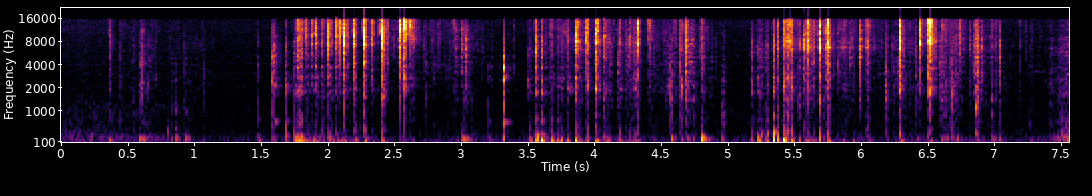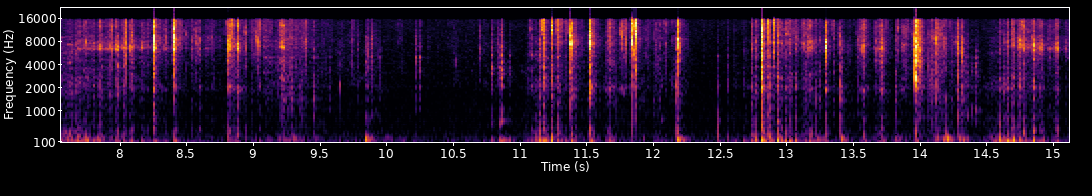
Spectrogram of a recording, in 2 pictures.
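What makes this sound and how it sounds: A utility knife blade scrapes powdery flakes off a palm-sized, solid pink glycerin bar soap held in a hand with dark nails. Repeated bursts of dry, crackly scraping come in clusters with short pauses between them, carrying a bright, hissy edge over a low, rough body.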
